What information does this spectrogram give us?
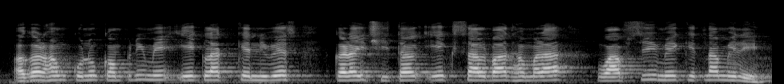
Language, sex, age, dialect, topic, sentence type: Magahi, male, 51-55, Western, banking, question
